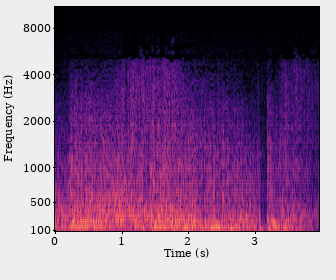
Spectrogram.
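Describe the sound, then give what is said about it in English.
Machine gun firing in a field demonstration: a loud, dense, continuous rattle of rapid shots that barely lets up, with a brief dip near the end. “One of my employees could operate the gun in action, showing the men in the field just how this machine gun operates in action.”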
